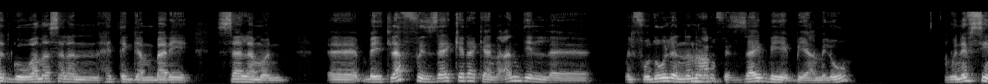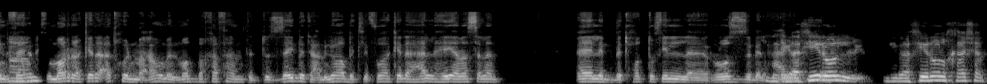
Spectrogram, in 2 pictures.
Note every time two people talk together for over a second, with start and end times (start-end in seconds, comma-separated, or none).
none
